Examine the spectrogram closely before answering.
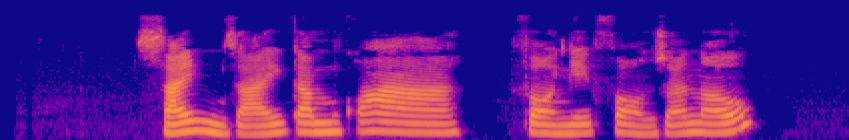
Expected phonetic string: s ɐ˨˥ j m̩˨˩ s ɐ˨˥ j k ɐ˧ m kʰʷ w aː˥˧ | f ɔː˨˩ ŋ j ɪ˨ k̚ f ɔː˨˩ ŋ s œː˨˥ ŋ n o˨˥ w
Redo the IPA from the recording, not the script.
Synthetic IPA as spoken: s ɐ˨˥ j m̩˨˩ s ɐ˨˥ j k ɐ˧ m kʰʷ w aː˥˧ | f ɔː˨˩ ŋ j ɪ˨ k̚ f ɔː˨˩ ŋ s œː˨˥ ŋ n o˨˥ w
